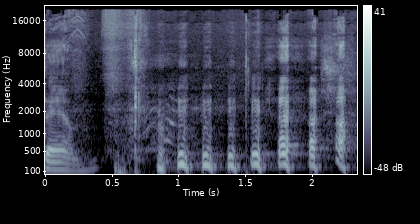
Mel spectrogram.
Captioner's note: laughter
